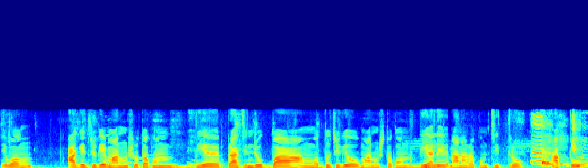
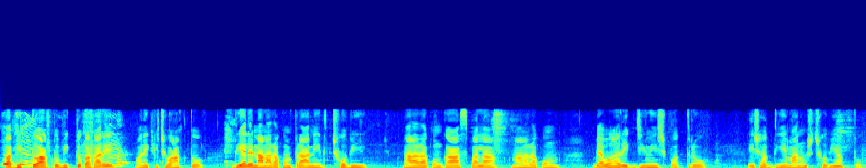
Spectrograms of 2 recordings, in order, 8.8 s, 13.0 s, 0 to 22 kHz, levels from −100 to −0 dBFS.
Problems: none marked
